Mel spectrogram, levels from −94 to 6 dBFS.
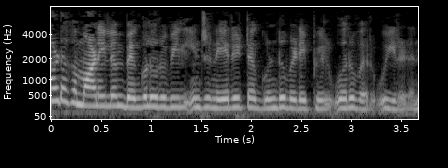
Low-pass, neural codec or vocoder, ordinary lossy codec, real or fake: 7.2 kHz; none; none; real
